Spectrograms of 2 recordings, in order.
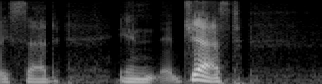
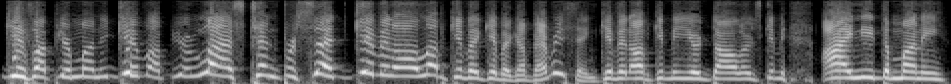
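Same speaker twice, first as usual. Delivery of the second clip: mock preacher; 7 semitones higher, 5 dB louder than usual. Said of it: "You got the pastor".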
